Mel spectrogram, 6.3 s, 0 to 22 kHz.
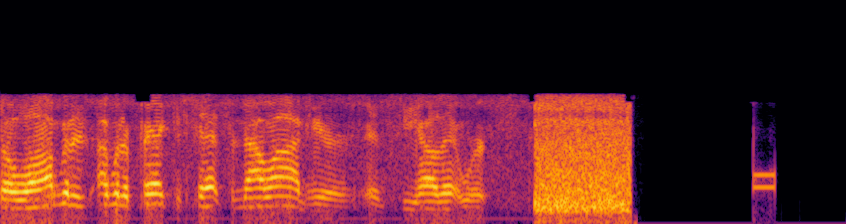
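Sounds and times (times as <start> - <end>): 
speech: 0.0 - 4.7
harsh radio static: 0.0 - 4.8.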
